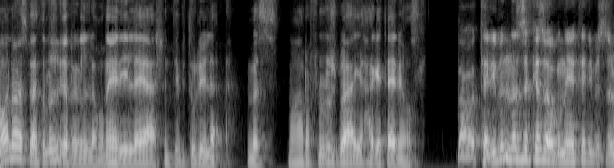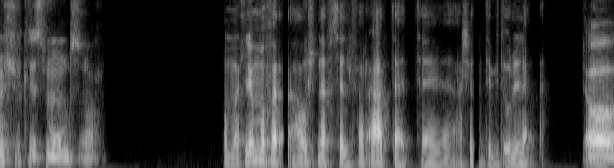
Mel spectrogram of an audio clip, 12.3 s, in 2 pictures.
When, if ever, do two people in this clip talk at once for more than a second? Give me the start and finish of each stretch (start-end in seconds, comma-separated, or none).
none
